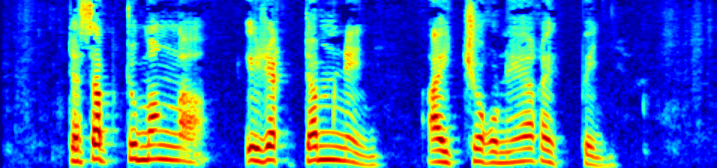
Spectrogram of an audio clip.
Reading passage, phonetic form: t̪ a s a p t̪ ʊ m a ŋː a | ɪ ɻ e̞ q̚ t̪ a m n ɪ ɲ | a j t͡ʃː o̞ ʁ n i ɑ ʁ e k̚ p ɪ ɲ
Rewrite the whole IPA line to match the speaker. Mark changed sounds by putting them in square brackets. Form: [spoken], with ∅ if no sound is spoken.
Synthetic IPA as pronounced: t̪ a s a p t̪ ʊ m a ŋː a | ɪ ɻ e̞ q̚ t̪ a m n ɪ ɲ | a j t͡ʃː o̞ ʁ n i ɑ ʁ e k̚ p ɪ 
